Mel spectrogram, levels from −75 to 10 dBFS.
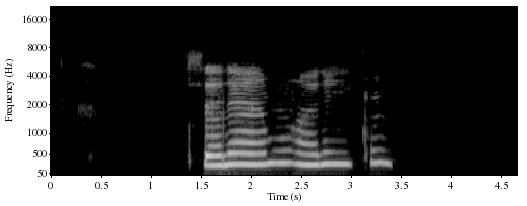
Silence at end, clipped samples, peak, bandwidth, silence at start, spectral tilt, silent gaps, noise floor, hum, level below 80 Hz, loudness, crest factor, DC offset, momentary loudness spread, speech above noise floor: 1.25 s; under 0.1%; -2 dBFS; 7.4 kHz; 1.4 s; -4.5 dB/octave; none; under -90 dBFS; 50 Hz at -70 dBFS; -64 dBFS; -17 LUFS; 18 dB; under 0.1%; 12 LU; over 74 dB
